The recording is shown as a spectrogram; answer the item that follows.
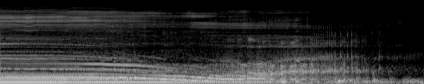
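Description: The band's held closing chord slides steadily down in pitch over about two seconds and dies away under fading cymbal wash, ending the song.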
